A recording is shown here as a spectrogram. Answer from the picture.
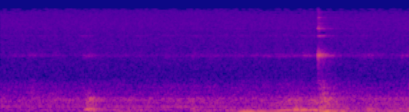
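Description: Low thudding footsteps of someone running across the floor, starting a little past halfway and growing louder, with a single thump about a second in and a sharp click near the end.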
